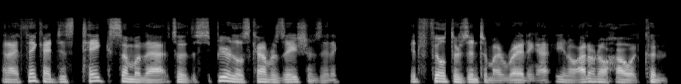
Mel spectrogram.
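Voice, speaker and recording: A man's voice: on the low side, fast, sharp tone, dry recording. A middle-aged man answering as an interview guest in a casual, wry, understated way. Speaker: guest, crime novelist and police officer.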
